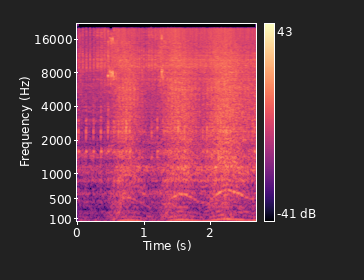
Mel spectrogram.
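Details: Polonez Caro with Rover K16 1.4 engine, cold morning start around 0 °C: hollow clatter over the idle as revs settle; piston slap.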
